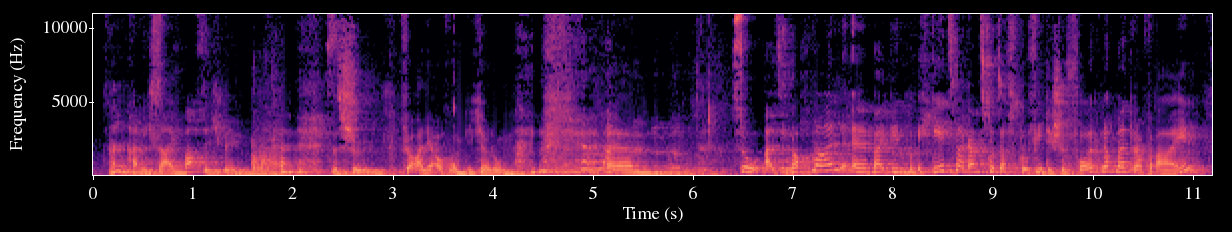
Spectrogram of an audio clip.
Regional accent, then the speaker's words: Germany; für uns nicht so wohlanständig, oft als Deutsche

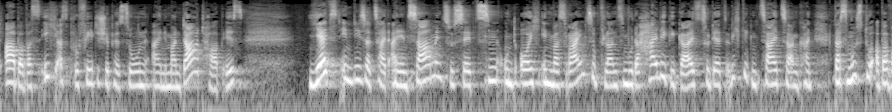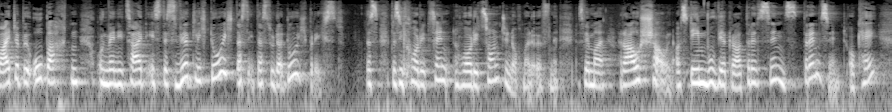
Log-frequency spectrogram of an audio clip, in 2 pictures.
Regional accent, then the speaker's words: Switzerland; ich bin Anglerin, ich bin Schweizerin, ich bin Europäerin.

